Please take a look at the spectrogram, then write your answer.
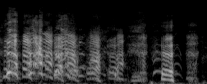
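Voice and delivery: loud high burst of laughter; big laugh. Real, not acted. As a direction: let out a loud howl of laughter. Laughing at own joke.

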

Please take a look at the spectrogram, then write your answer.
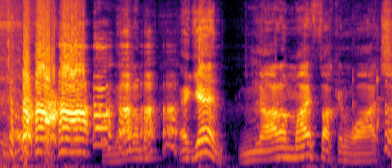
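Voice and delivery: loud, laughing boast at first; laughing denial. Retold or imitated. Caller answers doctor's question, loud and laughing. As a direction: burst out with it, then settle.

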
